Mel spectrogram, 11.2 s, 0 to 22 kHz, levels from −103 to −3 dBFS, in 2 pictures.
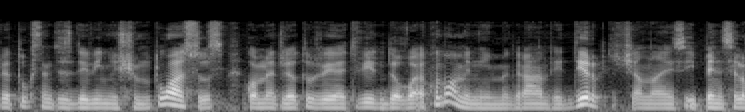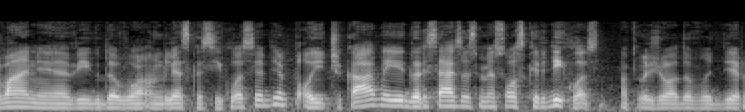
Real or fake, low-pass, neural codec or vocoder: fake; 10.8 kHz; codec, 44.1 kHz, 3.4 kbps, Pupu-Codec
